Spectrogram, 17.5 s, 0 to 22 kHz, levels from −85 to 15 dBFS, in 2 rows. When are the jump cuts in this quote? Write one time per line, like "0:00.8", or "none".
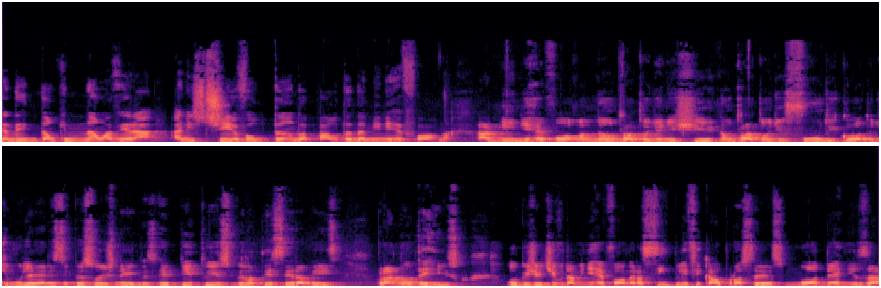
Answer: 0:13.7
